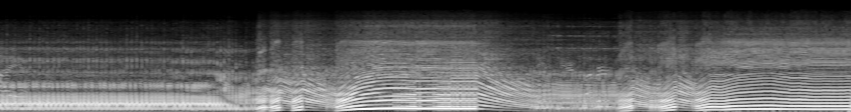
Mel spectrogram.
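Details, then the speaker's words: Vintage chainsaw cutting wood after high-speed mixture richened slightly: revs up cleanly and pulls steadily through the wood without bogging, then drops back smoothly; running properly under load. "there that seems right to me it was it was cutting okay the first time but then i rich ended up just a little more on the high end and it seemed to be a little happier there"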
